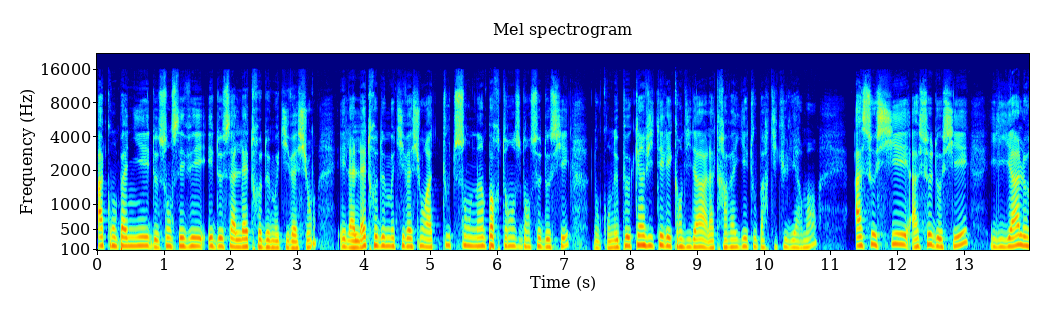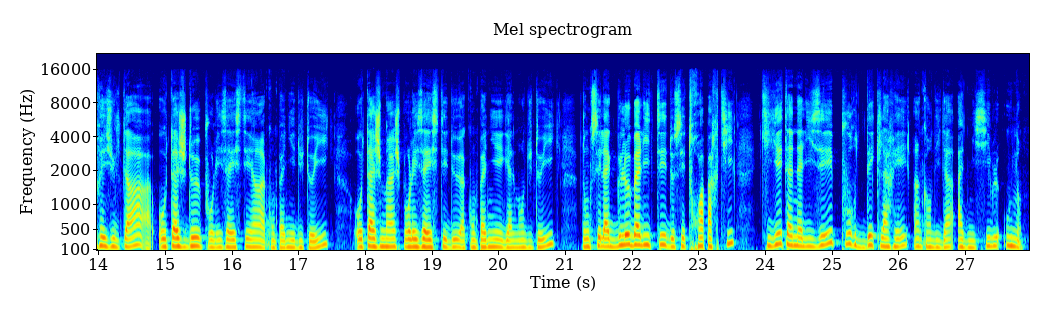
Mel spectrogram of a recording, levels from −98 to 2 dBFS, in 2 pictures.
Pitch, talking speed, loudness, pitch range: 160 Hz, 165 wpm, -28 LUFS, 145-175 Hz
